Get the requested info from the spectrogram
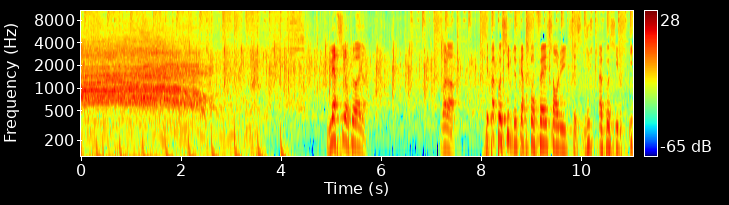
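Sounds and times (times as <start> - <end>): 
steady thumping beat: 0.0 - 4.5, 7.0 - 11.0
crowd applauding and cheering with whoops: 0.0 - 11.0
speech: 5.0 - 5.8, 7.2 - 11.0.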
